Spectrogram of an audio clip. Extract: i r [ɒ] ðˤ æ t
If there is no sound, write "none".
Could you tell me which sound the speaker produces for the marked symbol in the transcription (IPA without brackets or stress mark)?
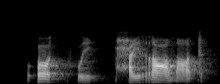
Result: ɑ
